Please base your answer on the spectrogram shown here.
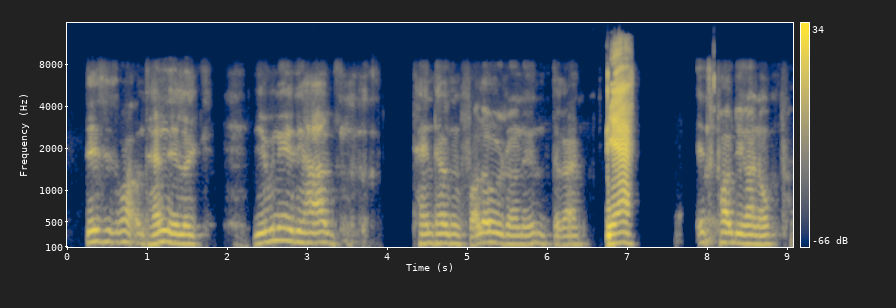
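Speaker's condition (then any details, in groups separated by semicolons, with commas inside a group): Cerebral palsy; wheelchair user since childhood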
